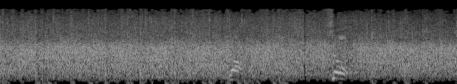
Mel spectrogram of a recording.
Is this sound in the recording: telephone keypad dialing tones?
no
